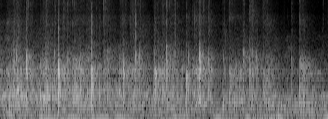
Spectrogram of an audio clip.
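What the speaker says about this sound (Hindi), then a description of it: "इस बार तालियां बजाओ।" An audience at a Hindi comedy show claps steadily, a dense, sustained patter of many hands with a low hum and a few voices underneath.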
